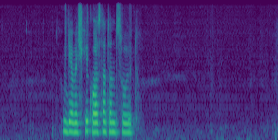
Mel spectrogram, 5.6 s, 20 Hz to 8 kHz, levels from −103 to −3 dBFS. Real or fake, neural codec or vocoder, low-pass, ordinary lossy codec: fake; codec, 16 kHz, 4 kbps, FreqCodec, smaller model; 7.2 kHz; none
